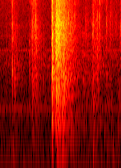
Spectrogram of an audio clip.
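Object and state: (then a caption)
Heavy bead-filled weighted sleep mask. A heavy weighted sleep mask filled with beads is dropped onto a table, landing with one loud, short thud that has a bright, crackly top and dies away quickly. Fainter soft taps come before and after it.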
